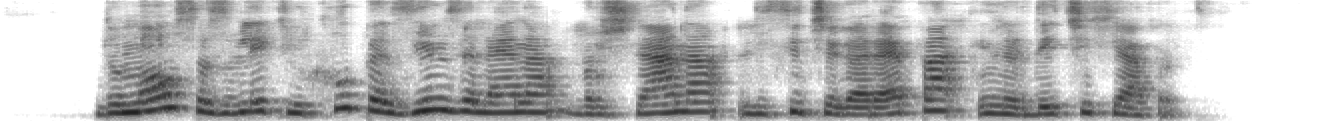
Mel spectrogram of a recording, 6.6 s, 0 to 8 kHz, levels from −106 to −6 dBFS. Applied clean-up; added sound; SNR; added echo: neural mask model Resemble Enhance denoiser.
